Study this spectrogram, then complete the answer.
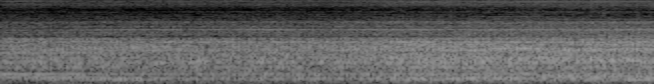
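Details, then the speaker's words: Clack CI valve on a simplex water softener being put into service: regen held in to flush with the bypass inlet open and outlet closed. An even motor whir with faint regular ticking as the valve drives round: normal start of regeneration. "Then you will flush, you put regeneration, hold it in. You hear the system now is regenerating."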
